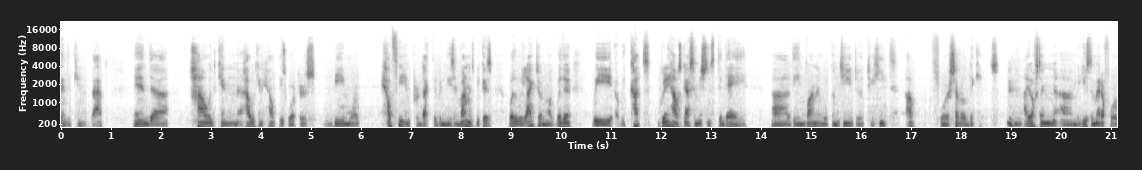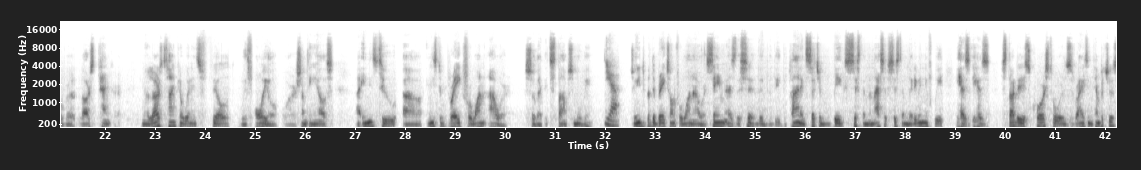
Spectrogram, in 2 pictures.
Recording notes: Recorded live from the 23rd World Congress on Safety and Health at Work 2023 in Sydney, Australia.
